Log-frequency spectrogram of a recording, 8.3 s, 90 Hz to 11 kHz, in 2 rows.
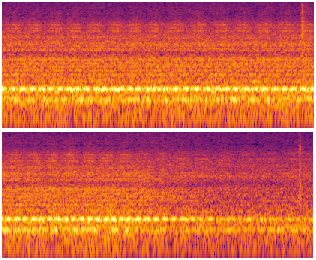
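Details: Radeon 7950 graphics card fan, recorded for a support ticket: constant whirring with a steady humming tone over the airflow; strange fan sound, cause not yet known.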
